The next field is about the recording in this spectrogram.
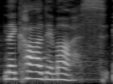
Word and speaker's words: Nikodemos: Because his name is Greek, it is actually pronounced Nikodemos.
